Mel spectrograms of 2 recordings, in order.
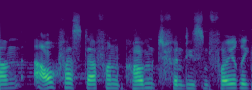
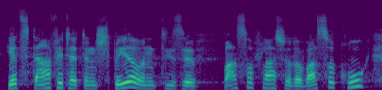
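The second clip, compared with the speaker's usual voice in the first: ordinary talk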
